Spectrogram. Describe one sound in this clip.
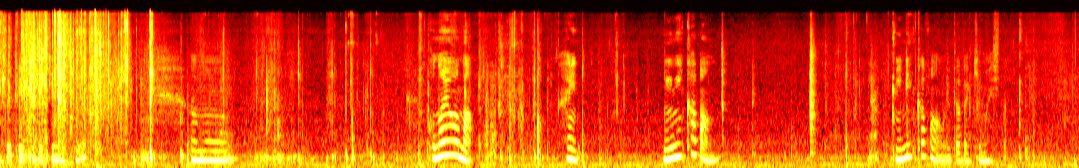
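A young woman speaks softly and brightly, close to a microphone.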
